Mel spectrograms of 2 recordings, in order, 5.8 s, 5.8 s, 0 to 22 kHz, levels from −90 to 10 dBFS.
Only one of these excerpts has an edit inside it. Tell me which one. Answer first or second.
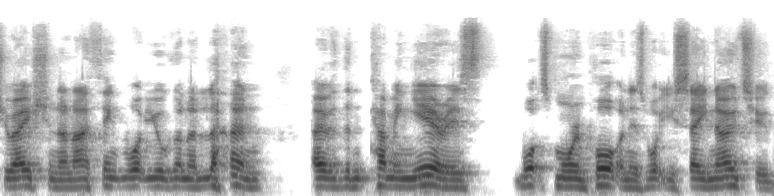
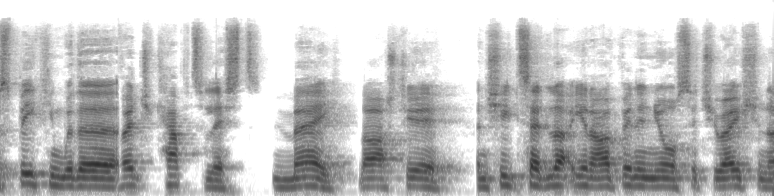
second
